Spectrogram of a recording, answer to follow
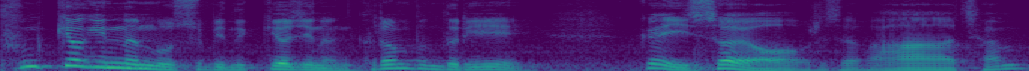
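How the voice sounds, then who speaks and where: A man's medium-pitched speech carries an audible echo from the room. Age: 60s. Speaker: pastor. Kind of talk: sermon. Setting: church. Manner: conversational, with fillers.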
